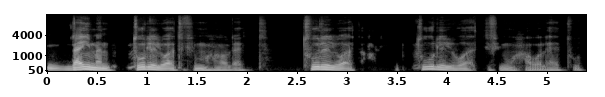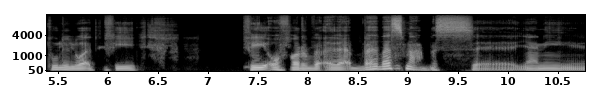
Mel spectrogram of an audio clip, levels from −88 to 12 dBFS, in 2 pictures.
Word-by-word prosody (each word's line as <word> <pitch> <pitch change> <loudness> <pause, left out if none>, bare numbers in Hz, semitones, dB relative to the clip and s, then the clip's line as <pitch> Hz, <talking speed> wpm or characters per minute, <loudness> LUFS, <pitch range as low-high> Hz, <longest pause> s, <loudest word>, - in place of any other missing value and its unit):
دايمًا 100 - +5 0.2
طول 140 +1 +5
الوقت 100 -7 +1
في - - -11
محاولات، 80 -2 -8 0.5
طول 140 0 +5
الوقت، 100 -9 +2 0.6
طول 145 -1 +1
الوقت 90 -6 -4
في 90 +1 -14
محاولات 80 0 -12
وطول 115 +6 -3
الوقت 100 -4 0
في 90 0 -4 1.1
في 115 +1 +4
offer 105 -1 0
ب 100 +1 -2
أ 105 +1 -1
ب 95 -2 -7 0.2
باسمع 165 - +4
بس 100 -2 -1 0.3
يعني، 95 +2 -5
100 Hz, 120 wpm, -21 LUFS, 90-115 Hz, 1.1 s, دايمًا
